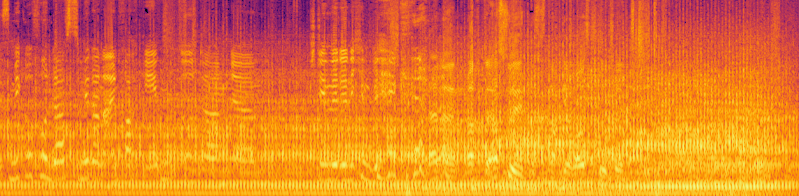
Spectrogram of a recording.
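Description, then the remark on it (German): A red rescue helicopter drones loudly and steadily as it arrives, its deep engine and rotor noise holding constant throughout, with faint voices buried beneath the roar. “Und jetzt halten wir gleich gar nicht auf, weil man kommt der Helikopter.”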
